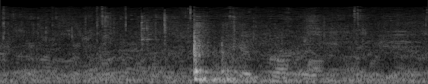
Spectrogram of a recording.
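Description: A sword strikes a wooden shield with a sharp crack.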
